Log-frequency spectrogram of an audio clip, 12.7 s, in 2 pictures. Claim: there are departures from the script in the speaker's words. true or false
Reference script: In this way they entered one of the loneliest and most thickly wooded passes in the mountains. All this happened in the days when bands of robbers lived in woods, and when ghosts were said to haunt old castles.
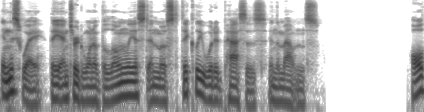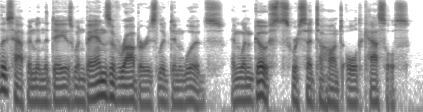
false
